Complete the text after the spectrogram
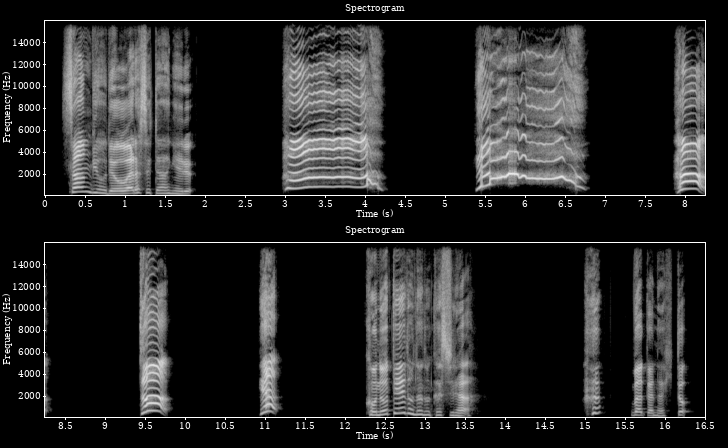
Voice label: character voice; D-XHIRD; SABRINA

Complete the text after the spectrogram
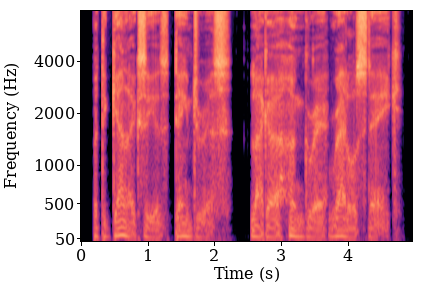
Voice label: Intro Narrate; Rogue Continuum

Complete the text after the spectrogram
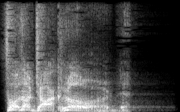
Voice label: Dark Army Barrack Taunt

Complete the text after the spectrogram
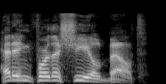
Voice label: Voices Character Male; unreal development kit

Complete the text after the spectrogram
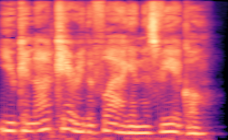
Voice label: Voices Announcer Status

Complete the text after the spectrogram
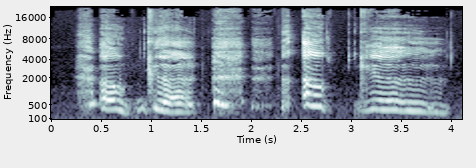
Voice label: Male Kid Beggings

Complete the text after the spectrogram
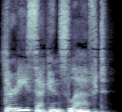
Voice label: Voices Announcer Status

